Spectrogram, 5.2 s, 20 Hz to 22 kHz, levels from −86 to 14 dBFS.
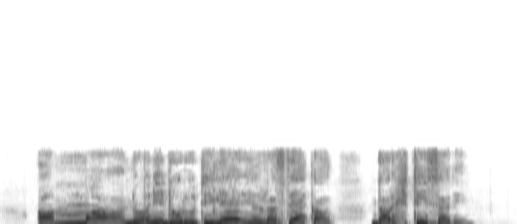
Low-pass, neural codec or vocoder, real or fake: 7.2 kHz; codec, 16 kHz, 16 kbps, FreqCodec, smaller model; fake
